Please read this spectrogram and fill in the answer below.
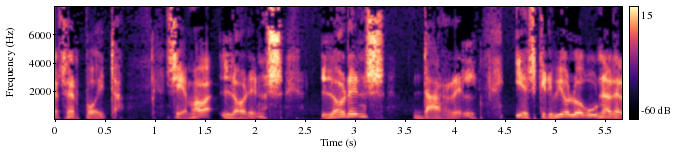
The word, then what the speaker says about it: Durrell: escrito con D de Dinamarca, los Durrell, pronunciado Darrell, que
